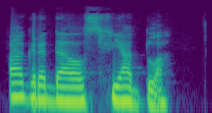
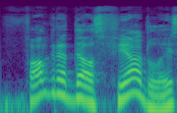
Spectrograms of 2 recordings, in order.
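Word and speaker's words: Fagradalsfjall: Jā, taisnība ir, bet es uh, mēģināju no rīta patrenēties šī vulkāna nosaukuma izrunāšanā. Agradels Fjadla esot tas. – Fagradēls Fjadla izklausās daudz vieglāk nekā tas Vulekuļs, kurš izvirzījās pirms pāris gadiem.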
